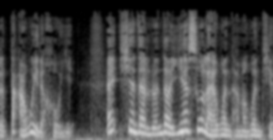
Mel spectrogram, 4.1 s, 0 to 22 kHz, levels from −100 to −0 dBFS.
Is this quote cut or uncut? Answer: cut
